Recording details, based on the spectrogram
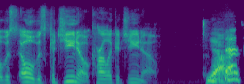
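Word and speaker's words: Gugino: was oh no it was oh it was Cino Carla Cino yeah that's how you say it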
